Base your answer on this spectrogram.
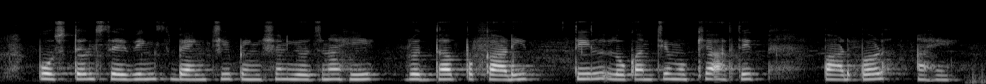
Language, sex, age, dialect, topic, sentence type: Marathi, female, 18-24, Varhadi, banking, statement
